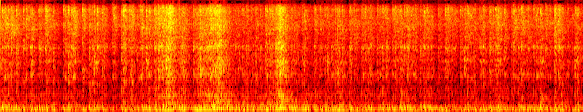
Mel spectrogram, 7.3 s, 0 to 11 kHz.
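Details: 1979 Camaro with a 355 V8 just reinstalled, idling on restart: deep, uneven rumble that hunts and stumbles without settling. Timing read 20 degrees with a backfire earlier; air-fuel ratio about 22.5:1, dead lean, carburetor needs tuning.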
